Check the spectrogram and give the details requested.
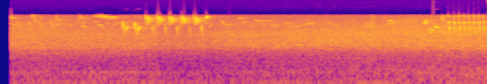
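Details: Common nightingale singing in a tree by Eixer See lake: varied phrases of rapid whistled notes and short trills, densest in the middle, then a run of repeated clipped notes near the end, over a steady low rumble.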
